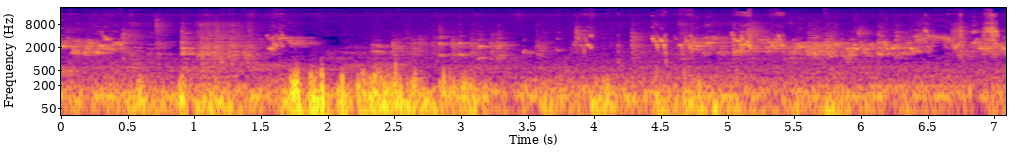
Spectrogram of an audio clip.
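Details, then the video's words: Chirping from a happy budgie: scratchy, warbled notes rise and fall in a continuous chatter, loudest near the start. A soft low hum runs underneath throughout. "Happy budgie chirping sound"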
